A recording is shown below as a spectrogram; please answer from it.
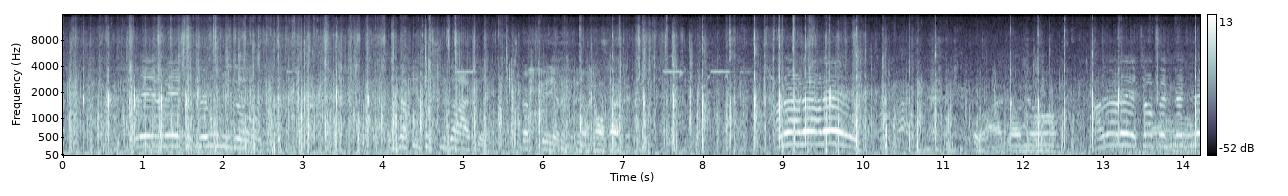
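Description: Runners' footsteps crunching past on a gravel road, with voices calling out loudly now and then, loudest about two-thirds of the way through, and a few short high beeps.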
